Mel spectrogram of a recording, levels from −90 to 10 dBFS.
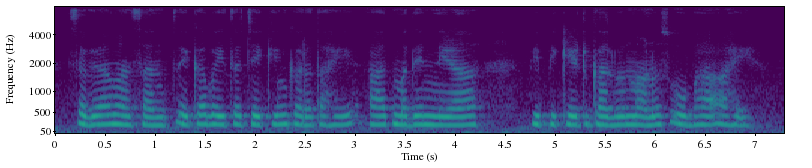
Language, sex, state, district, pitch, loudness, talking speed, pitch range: Marathi, female, Maharashtra, Aurangabad, 205 Hz, -38 LUFS, 105 wpm, 200-215 Hz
